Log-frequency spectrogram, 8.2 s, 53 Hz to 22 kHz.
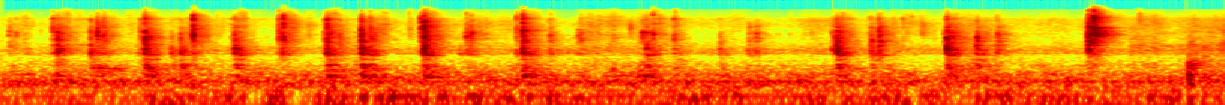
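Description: Piston ring compressor being tightened around a Chevy 350 piston with its ratchet key: an irregular run of small, sharp ratchet clicks, about three a second, as the rings are squeezed into their grooves before the piston goes into the bore. A faint steady hum lies underneath.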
